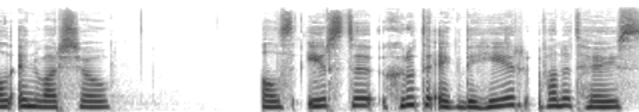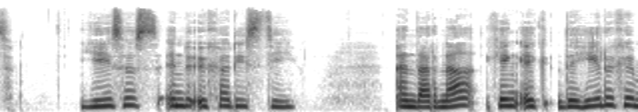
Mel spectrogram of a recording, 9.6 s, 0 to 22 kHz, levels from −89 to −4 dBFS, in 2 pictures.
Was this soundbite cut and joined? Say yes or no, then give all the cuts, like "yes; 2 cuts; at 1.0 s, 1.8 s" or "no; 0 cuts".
no; 0 cuts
